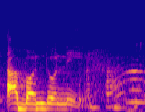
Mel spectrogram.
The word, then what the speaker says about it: abandonné: It's abandonné. So, abandoned in Creole, but my inspiration?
